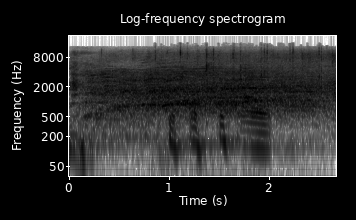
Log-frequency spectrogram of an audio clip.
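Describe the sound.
Audience applause forms a steady, dense wash of clapping that runs through the whole clip, with a voice briefly speaking over it in the middle.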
